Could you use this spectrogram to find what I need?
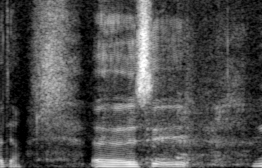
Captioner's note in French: rires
